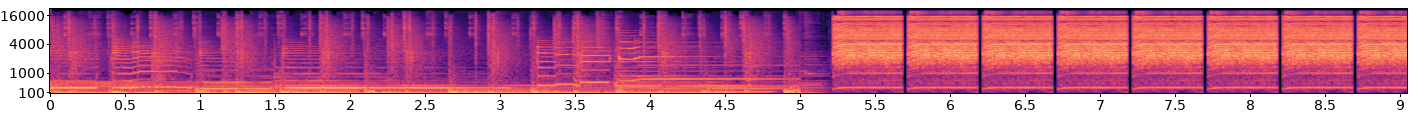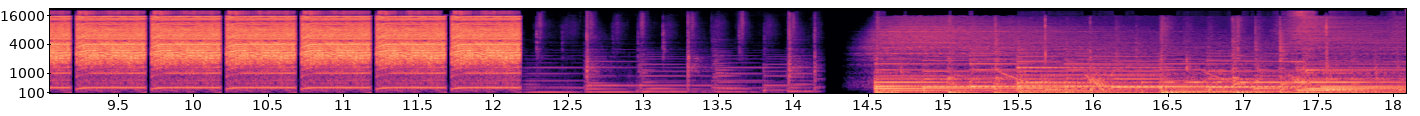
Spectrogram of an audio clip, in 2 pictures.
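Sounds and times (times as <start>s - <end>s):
background music: 0.0s - 5.2s, 12.2s - 18.0s
power tool whirring in pulses: 5.2s - 12.2s.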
